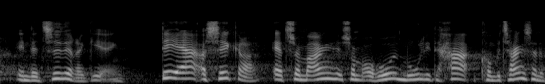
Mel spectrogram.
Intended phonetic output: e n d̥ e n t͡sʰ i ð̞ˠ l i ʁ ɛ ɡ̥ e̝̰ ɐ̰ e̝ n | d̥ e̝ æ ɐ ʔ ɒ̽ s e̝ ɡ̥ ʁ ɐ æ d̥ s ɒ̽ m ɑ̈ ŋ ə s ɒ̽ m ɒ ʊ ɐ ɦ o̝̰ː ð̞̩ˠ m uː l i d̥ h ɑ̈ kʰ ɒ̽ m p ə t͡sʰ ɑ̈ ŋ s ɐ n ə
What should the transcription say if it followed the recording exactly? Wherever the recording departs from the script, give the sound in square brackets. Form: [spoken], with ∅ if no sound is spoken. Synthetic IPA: e n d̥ e n t͡sʰ i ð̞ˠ l i ʁ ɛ ɡ̥ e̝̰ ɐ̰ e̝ [ŋ] | d̥ e̝ æ ɐ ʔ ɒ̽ s e̝ ɡ̥ ʁ ɐ æ d̥ s ɒ̽ m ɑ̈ ŋ ə s ɒ̽ m ɒ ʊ ɐ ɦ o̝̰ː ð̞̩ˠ m uː l i d̥ h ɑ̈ kʰ ɒ̽ m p ə t͡sʰ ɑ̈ ŋ s ɐ n ə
